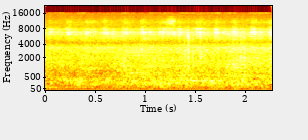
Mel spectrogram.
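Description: Steady room noise of a large gymnasium with a seated audience: an even hiss with no words.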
